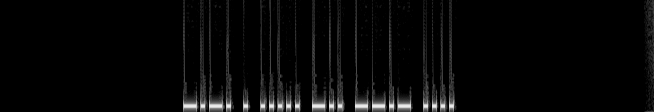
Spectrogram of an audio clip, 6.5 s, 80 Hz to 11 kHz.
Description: Morse code, heard as a keyed tone, about 28 wpm, 700 Hz. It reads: CE5DQH
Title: DXCC-100 Call Signs - 6 Characters - 28wpm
